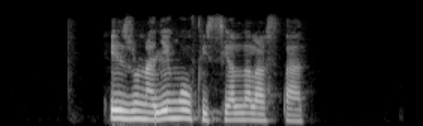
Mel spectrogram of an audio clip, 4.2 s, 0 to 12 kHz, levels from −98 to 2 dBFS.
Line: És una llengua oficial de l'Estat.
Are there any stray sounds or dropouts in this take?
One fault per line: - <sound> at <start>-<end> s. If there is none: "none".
none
